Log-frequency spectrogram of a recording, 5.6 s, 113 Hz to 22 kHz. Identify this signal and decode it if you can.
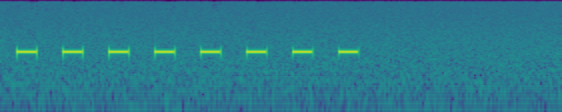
Beep code, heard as beeps, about 1900 Hz. 8 short. In AMI BIOS tables: display memory failure; in Dell tables: LCD failure.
